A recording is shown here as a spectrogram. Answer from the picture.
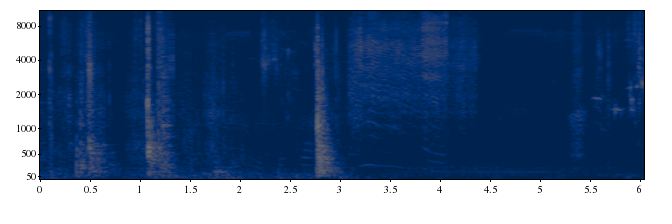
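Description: Clicks and knocks from handling a baitcasting rod and reel, the loudest a sharp knock about three seconds in, followed by about a second of hiss as the cast is made, then a few faint ticks.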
